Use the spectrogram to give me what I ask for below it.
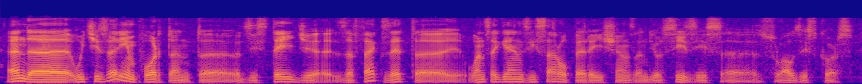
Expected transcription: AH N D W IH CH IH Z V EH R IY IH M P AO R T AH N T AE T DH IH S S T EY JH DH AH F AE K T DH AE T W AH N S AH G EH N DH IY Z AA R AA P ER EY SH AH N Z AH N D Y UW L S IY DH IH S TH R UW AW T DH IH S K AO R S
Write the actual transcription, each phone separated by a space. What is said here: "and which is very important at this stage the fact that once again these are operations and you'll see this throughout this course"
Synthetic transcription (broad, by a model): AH N D W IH CH IH Z V EH R IY IH M P AO R T AH N T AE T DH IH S S T EY JH DH AH F AE K T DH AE T W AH N S AH G EH N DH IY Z AA R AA P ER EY SH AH N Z AH N D Y UW L S IY DH IH S TH R UW AW T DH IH S K AO R S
